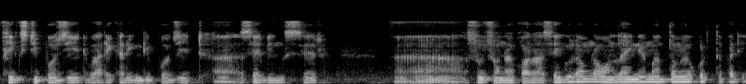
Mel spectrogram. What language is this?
Bangla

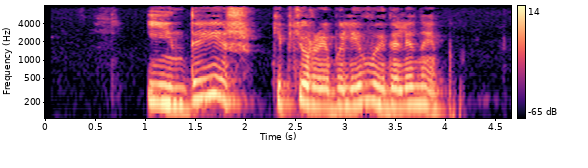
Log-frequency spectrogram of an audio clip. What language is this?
Belarusian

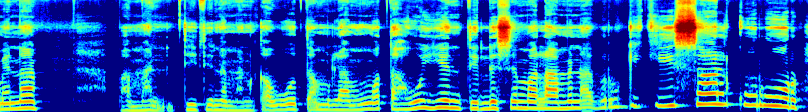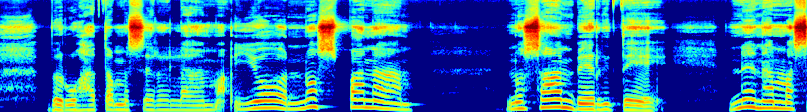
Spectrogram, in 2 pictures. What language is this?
Petats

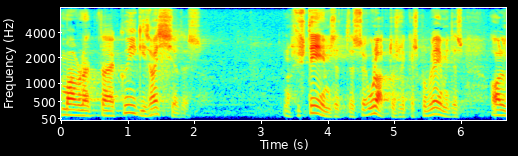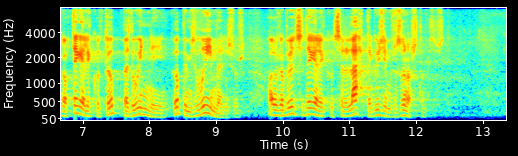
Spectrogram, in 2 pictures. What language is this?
Estonian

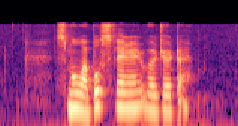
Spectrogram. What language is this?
Faroese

